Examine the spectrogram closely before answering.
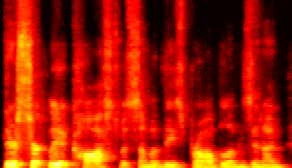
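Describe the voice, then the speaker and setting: A man hosting an interview, upbeat and affirming toward his guest. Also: medium pitch. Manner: upbeat, affirming, quick to laugh. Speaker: interview host.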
